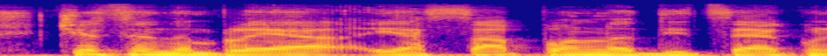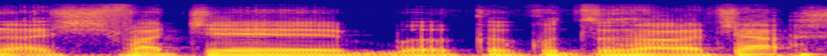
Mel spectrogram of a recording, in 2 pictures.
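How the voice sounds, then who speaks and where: In a normal speaking voice, a man talks at a moderate pace with fairly low pitch and ordinary pitch variation. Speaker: comedian. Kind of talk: casual chat.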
